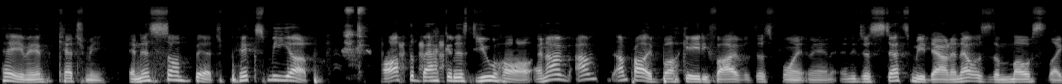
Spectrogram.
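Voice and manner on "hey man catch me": playful, joking delivery. Recalling calling down to Mason from the back of a U-Haul, retelling a joking call. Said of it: "I just jokingly".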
